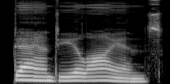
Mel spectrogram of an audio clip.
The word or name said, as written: dandelions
